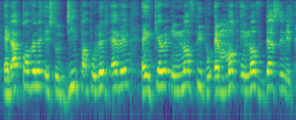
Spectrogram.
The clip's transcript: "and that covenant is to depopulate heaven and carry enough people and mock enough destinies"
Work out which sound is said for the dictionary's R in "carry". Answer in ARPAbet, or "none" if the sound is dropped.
R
